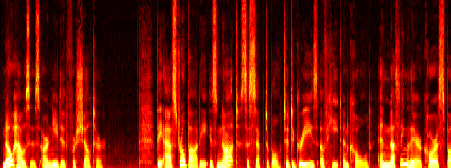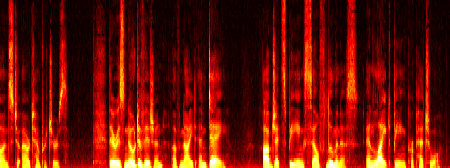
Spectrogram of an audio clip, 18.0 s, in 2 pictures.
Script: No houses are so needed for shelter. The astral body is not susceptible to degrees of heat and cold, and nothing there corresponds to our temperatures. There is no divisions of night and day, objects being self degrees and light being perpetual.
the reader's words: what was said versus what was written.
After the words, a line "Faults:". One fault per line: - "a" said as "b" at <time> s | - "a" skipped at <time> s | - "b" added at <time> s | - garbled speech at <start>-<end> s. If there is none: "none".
No houses are needed for shelter. The astral body is not susceptible to degrees of heat and cold, and nothing there corresponds to our temperatures. There is no division of night and day, objects being self luminous and light being perpetual.
Faults:
- "so" skipped at 1.0 s
- "divisions" said as "division" at 11.7 s
- "degrees" said as "luminous" at 15.5 s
